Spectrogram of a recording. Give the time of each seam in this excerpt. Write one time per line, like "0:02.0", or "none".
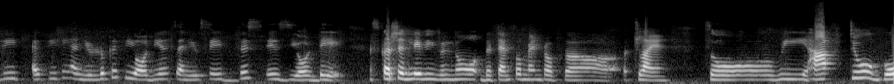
0:03.7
